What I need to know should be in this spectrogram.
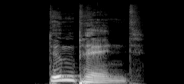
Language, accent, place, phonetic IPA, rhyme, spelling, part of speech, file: German, Germany, Berlin, [ˈdʏmpl̩nt], -ʏmpl̩nt, dümpelnd, verb, De-dümpelnd.ogg
- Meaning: present participle of dümpeln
